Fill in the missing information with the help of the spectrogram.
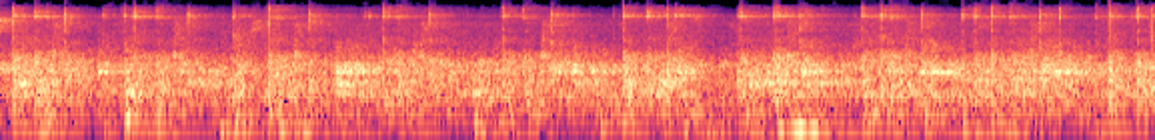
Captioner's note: ball ping pong hitting continues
